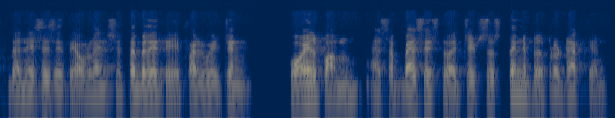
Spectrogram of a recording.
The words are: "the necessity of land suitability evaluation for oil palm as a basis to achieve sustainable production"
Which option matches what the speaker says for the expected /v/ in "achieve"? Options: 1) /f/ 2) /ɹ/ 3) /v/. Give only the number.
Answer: 1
